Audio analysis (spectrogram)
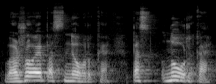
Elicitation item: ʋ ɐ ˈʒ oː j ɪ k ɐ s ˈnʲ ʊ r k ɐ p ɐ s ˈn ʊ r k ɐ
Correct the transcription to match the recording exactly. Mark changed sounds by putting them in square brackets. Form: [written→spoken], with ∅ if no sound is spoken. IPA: ʋ ɐ ˈʒ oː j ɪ [k→p] ɐ s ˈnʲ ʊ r k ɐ p ɐ s ˈn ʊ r k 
